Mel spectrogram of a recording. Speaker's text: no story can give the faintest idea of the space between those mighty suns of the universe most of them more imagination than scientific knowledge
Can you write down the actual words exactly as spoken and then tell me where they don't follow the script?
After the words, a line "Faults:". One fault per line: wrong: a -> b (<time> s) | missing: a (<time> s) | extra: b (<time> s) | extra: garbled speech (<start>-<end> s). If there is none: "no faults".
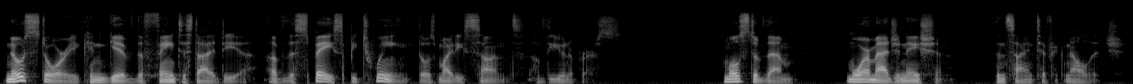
no story can give the faintest idea of the space between those mighty suns of the universe most of them more imagination than scientific knowledge
Faults:
no faults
